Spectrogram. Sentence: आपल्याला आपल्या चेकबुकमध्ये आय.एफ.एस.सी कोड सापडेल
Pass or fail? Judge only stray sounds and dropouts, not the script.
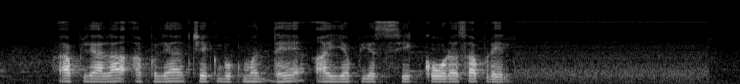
pass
